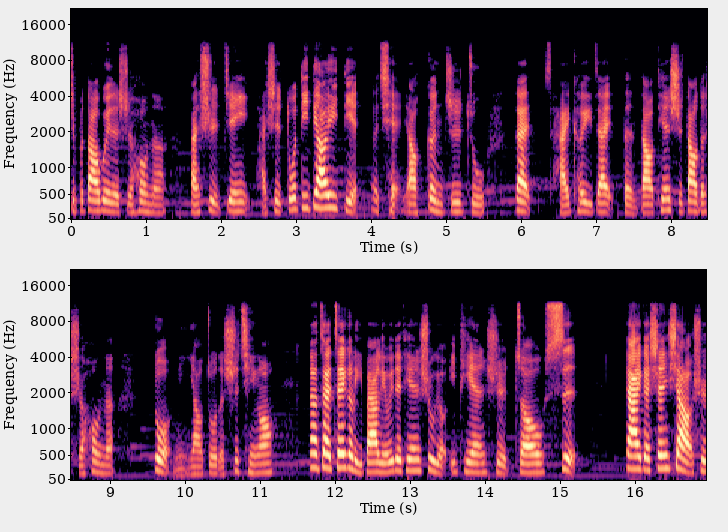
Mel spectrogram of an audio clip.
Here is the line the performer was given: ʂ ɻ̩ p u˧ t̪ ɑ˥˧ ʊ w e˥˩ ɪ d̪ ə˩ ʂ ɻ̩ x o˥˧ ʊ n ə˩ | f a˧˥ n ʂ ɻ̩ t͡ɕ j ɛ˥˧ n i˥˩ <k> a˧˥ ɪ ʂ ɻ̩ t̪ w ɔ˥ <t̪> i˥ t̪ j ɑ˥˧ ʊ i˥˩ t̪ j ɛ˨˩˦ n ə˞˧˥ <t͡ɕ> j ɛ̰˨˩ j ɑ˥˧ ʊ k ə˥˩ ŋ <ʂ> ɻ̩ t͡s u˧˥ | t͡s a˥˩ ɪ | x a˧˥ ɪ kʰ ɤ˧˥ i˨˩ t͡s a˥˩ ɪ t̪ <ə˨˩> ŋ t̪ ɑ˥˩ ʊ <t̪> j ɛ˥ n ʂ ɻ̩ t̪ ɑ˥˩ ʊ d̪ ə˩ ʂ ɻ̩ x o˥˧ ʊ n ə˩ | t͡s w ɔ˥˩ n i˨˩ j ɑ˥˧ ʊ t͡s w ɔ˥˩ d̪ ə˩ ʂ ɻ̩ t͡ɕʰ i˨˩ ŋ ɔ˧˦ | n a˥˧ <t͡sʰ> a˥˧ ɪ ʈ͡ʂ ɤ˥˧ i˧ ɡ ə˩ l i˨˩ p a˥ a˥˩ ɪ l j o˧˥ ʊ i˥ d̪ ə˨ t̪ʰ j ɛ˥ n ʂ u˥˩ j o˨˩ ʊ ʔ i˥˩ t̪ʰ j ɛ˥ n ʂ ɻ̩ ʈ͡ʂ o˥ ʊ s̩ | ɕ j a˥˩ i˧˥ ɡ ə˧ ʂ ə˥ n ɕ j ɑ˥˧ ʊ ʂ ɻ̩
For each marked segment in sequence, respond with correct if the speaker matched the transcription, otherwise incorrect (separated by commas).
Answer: incorrect, correct, incorrect, incorrect, correct, incorrect, incorrect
